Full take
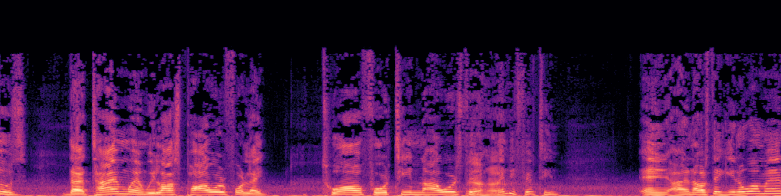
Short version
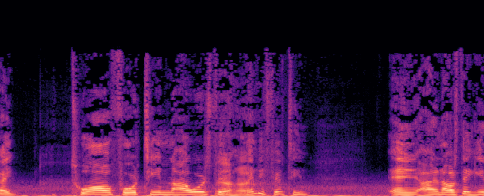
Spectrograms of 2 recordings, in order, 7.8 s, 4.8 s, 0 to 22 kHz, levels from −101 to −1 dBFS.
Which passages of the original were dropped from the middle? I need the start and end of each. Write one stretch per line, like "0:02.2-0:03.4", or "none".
none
